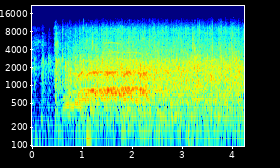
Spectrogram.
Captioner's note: applause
